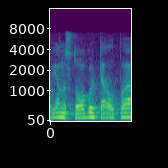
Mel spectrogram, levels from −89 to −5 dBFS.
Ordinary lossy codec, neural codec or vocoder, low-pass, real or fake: MP3, 48 kbps; none; 7.2 kHz; real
